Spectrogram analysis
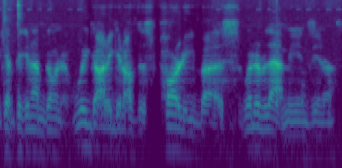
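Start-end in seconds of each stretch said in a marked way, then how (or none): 0.7-2.4 rasping, rough-edged, raspy recorded-sounding voice. Retelling a voice picked up on their audio: imitating a raspy voice. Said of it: "this raspy, raspy voice".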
